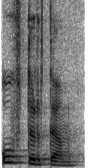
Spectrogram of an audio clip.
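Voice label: "увтыртӧм", Komi, female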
